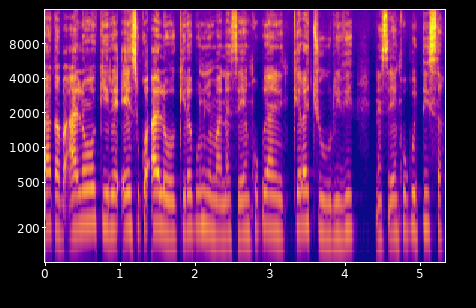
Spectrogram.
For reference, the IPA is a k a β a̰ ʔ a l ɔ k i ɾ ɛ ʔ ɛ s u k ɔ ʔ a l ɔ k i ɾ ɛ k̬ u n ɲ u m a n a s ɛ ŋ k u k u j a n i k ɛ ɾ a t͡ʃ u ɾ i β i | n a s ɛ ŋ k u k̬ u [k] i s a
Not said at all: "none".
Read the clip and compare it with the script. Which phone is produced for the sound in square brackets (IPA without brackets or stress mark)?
t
